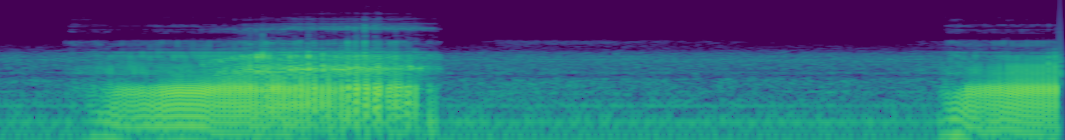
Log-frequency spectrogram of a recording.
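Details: Adult snoring during sleep after a campfire and some drinks, filmed by a friend and likened to a tree frog or alien: loud, rattling snore on the in-breath, then a quiet pause before the next; snoring.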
